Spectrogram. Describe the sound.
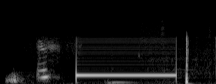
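A telephone ringing tone sounds while a call is being placed: one steady, mid-pitched tone lasting about a second, with brief voice-like sounds just before it and short clicks after.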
